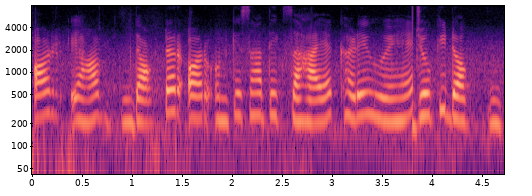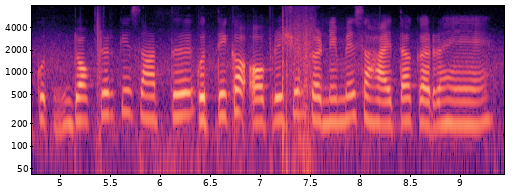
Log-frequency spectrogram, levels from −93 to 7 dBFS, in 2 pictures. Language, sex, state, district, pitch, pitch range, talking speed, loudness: Hindi, female, Maharashtra, Aurangabad, 230 Hz, 215-260 Hz, 165 wpm, -16 LUFS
